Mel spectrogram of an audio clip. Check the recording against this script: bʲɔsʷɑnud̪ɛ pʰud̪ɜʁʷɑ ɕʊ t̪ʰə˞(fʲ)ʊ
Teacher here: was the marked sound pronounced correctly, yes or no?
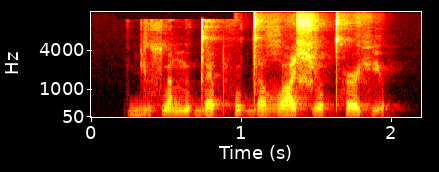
yes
